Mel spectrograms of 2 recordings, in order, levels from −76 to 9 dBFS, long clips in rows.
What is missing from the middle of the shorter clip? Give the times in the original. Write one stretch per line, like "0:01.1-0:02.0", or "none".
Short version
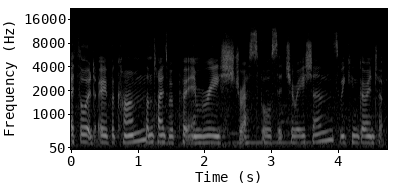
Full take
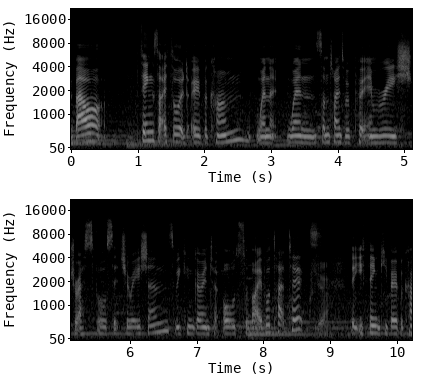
0:02.5-0:03.7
